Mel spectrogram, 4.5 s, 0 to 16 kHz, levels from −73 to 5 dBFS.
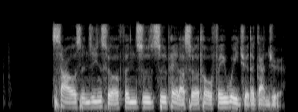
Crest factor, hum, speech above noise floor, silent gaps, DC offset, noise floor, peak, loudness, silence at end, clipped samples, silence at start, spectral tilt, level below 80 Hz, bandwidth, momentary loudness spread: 14 dB; none; 70 dB; none; under 0.1%; -84 dBFS; -2 dBFS; -14 LUFS; 0.3 s; under 0.1%; 0.8 s; -4 dB/octave; -52 dBFS; 8 kHz; 5 LU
